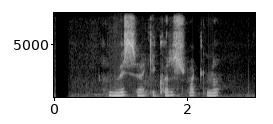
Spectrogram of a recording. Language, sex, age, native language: Icelandic, female, 10, Icelandic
